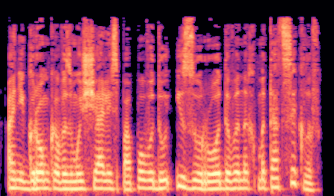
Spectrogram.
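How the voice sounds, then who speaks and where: A woman narrating an audiobook in an even, measured storytelling manner. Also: deep voice, no echo, clean studio sound. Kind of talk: scripted narration.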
